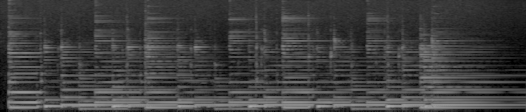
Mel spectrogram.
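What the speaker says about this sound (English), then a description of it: "we're ready to try our Travis finger picking pattern." A solo acoustic guitar plays Travis fingerpicking on a song, the thumb alternating a steady bass line under plucked treble notes, clear and close with no voices.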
